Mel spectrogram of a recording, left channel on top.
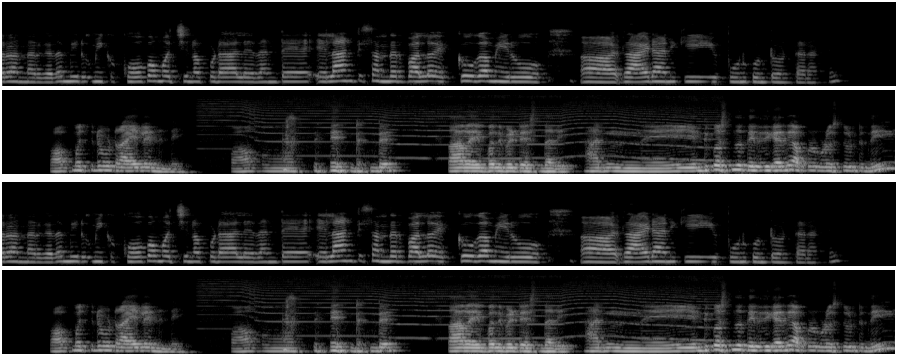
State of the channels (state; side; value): identical; both; correlation 1.00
